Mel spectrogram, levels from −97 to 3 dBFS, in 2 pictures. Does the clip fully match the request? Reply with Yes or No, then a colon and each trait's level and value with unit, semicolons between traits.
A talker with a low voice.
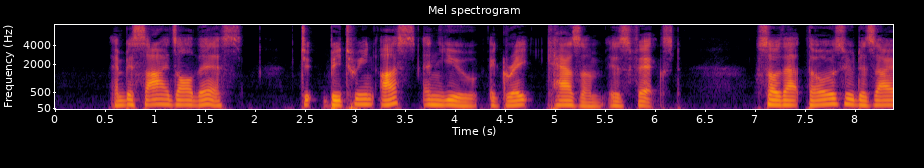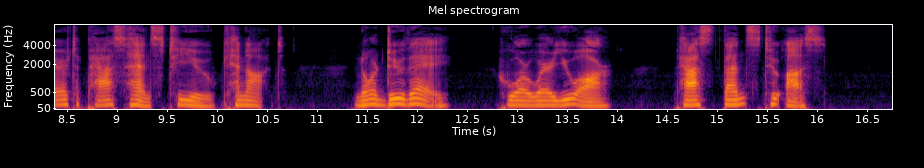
Yes: low, 125 Hz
